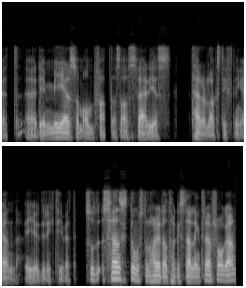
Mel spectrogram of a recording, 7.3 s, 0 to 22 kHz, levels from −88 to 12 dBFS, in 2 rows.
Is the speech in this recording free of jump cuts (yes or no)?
yes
